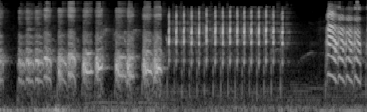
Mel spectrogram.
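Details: Long-tailed shrike (cendet) singing old-style lure and tutor material: harsh grating squawks, then a fast even rattle of sharp high notes, a short pause, and a final burst of squeaky slurred calls.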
